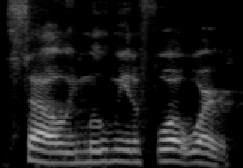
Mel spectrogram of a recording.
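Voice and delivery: normal talking voice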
